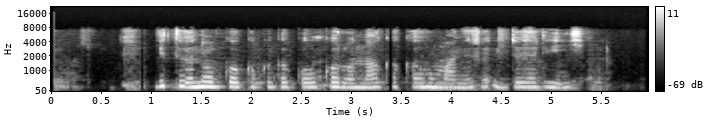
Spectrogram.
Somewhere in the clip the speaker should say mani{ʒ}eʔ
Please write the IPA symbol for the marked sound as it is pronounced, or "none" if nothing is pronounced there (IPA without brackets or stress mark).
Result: ʒ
